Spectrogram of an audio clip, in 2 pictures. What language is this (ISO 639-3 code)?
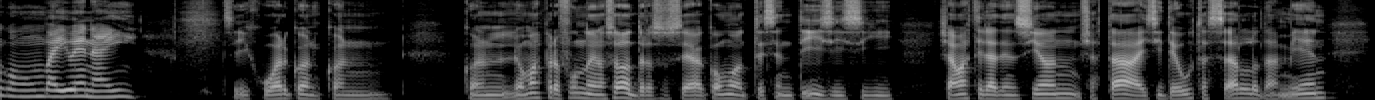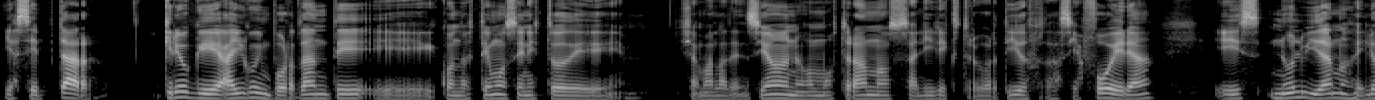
spa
